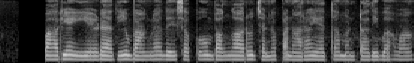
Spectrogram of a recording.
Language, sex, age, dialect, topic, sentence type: Telugu, female, 18-24, Southern, agriculture, statement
